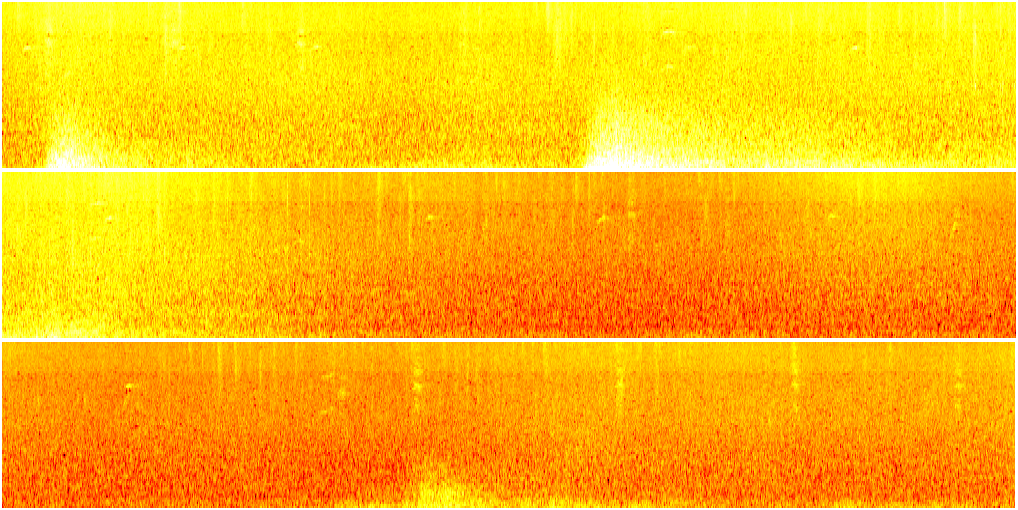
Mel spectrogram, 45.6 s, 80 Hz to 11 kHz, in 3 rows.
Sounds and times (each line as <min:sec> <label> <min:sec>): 0:00.0 Torrential rain 0:45.6
0:00.0 wind 0:45.6
0:00.6 thunder from sheet lightning 0:03.6
0:08.2 thunder from sheet lightning 0:17.7
0:36.5 thunder from sheet lightning 0:38.9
